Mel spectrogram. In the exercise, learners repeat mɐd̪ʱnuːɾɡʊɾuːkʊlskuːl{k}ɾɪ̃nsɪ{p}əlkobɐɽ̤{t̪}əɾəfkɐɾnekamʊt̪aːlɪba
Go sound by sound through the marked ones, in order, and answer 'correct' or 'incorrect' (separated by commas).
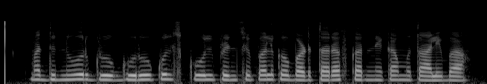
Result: incorrect, correct, correct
